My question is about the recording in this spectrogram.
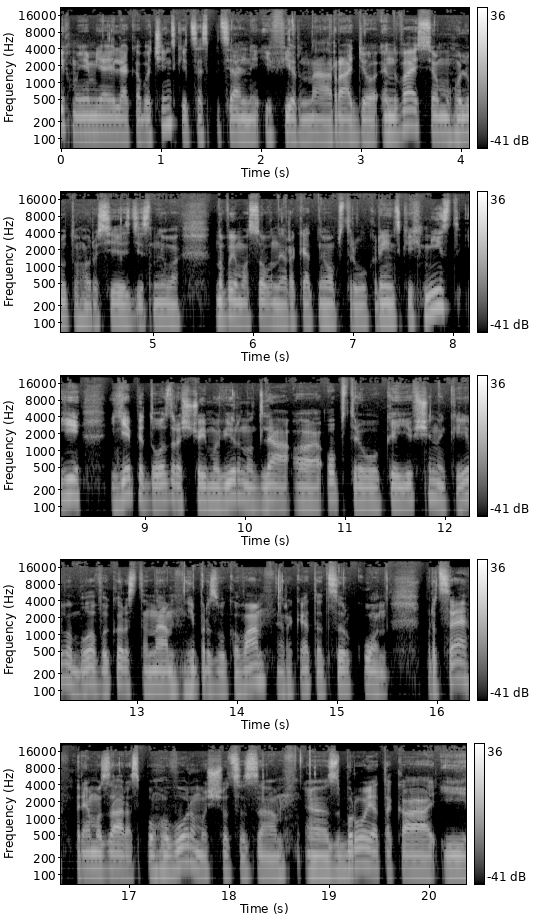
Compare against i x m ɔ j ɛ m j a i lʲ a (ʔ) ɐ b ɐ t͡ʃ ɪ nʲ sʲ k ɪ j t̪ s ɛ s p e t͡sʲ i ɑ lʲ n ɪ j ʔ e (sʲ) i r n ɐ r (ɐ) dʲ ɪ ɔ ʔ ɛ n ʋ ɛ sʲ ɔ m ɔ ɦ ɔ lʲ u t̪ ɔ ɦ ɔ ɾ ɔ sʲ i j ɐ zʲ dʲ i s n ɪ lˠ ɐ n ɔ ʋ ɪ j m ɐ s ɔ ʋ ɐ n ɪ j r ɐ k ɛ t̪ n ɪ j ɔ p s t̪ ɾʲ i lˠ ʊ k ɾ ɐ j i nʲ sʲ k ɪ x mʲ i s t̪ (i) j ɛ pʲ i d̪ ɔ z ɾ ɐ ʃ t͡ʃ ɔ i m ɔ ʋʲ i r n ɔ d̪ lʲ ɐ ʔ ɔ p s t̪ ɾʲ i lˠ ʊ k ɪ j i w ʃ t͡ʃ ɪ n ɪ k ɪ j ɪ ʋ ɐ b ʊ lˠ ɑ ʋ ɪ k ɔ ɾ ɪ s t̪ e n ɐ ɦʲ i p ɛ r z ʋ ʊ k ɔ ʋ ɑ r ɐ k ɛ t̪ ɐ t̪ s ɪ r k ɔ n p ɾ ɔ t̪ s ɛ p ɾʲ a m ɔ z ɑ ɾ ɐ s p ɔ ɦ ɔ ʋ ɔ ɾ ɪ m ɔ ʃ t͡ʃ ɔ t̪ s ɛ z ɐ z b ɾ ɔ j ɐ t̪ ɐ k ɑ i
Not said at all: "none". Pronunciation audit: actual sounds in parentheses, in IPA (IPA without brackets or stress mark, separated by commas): k, fʲ, ɑ, i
